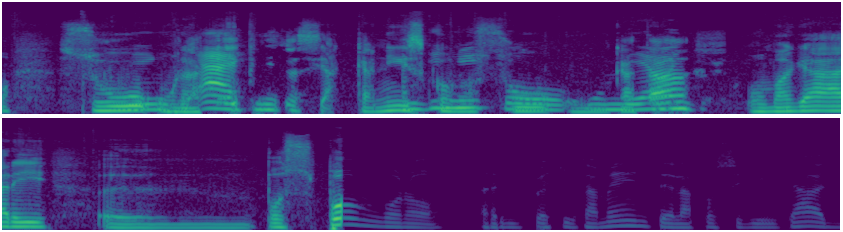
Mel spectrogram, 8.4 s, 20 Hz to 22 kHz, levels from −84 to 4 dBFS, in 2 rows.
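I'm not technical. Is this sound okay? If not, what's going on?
No, it isn't quite okay. Three times the voice briefly sinks: from 1.04 to 1.48 s, from 2.8 to 3.24 s, and from 3.48 to 3.75 s. The drops are short. This looks like speech suppressed in double talk. The likely cause is an echo canceller that heard the other side talking at the same moment, mistook this voice for echo, and turned it down.

At 5.89 s the voice cuts out abruptly and does not come back before the end. What remains is only a faint trace of sound, far quieter than the speech. It isn't a natural pause or a fade. It is an audio dropout to a faint residue, meaning the main signal was likely lost while the line itself stayed open.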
